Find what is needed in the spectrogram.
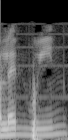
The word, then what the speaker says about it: Len Wein: Los escritores eran John Ostrander, Len Wein, o Len Wein, como nos dijo Herb Trimpey, que se debe de pronunciar, John Byrne, y entintado por Carl Kessel.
